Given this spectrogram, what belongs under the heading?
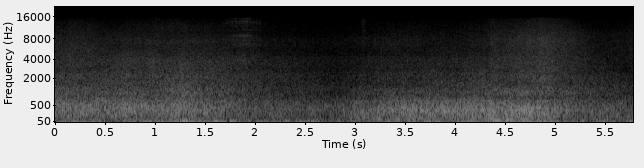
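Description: Winter ocean waves break steadily on a surfcasting beach with a continuous roar of surf, and wind buffets the microphone throughout.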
